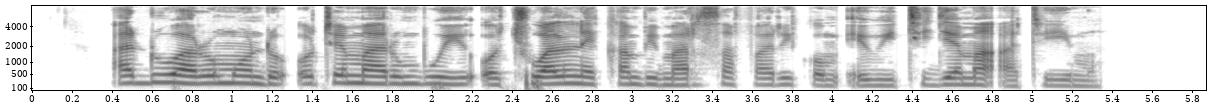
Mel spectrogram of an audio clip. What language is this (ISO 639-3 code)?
luo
